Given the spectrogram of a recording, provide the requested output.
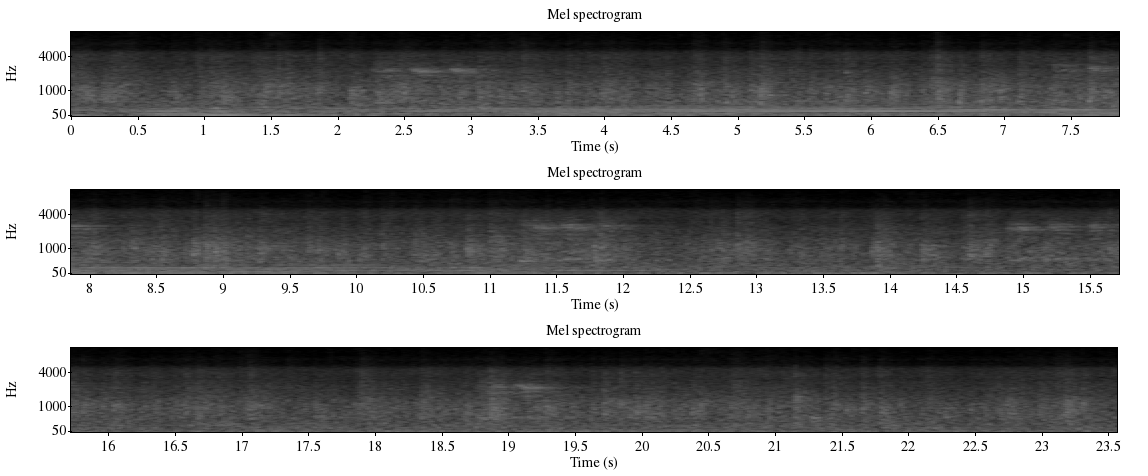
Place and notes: Woody House, 埔里鎮桃米里 - Rainy Day
Rainy Day, Frog chirping, Inside the restaurant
